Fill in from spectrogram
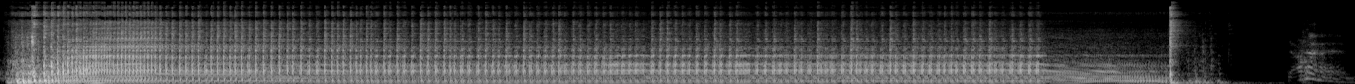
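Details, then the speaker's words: Mercury 2.2 hp two-stroke outboard after fresh gasoline and a carburetor check, unchoked after starting: quick, even rattle holding steady speed for about ten seconds before shutdown; runs normally. "What a little kicker. So, some fresh gas and a checkup. It's running again. That's great."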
